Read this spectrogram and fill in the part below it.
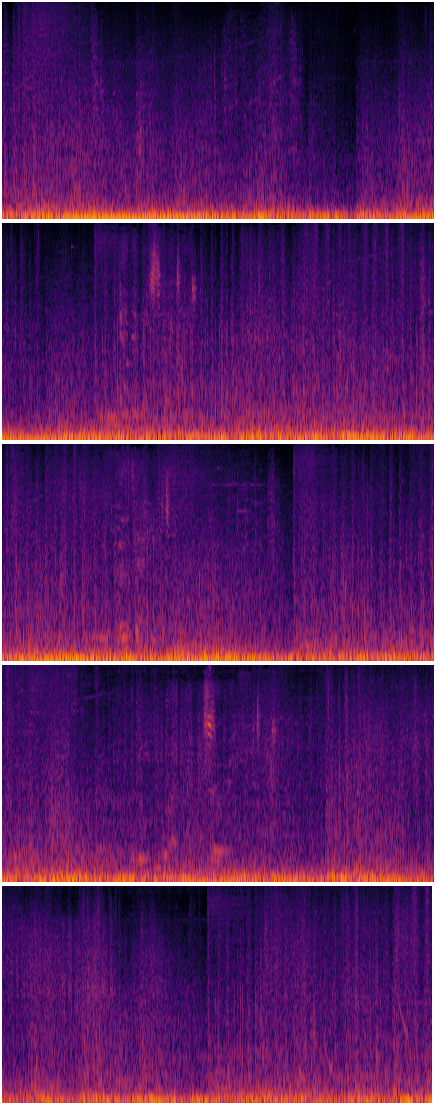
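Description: A large mechanical walker stomps and whirs with a low rumble.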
